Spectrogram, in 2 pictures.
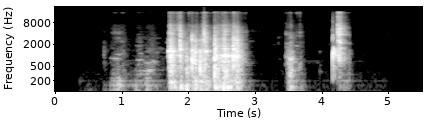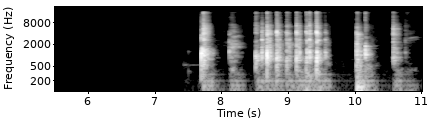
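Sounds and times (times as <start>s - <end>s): wooden toy pieces knocking: 1.7s - 2.9s, 7.7s - 10.8s.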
